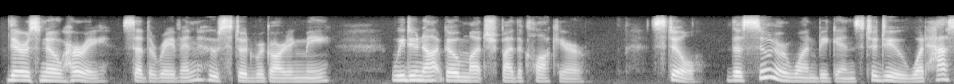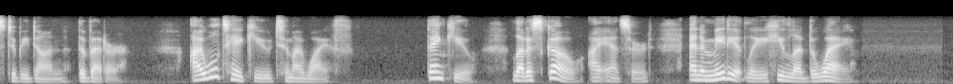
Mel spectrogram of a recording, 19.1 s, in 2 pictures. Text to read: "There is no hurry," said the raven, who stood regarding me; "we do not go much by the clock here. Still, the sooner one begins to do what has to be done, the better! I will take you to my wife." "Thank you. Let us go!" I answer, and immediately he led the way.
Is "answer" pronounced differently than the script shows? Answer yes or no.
yes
